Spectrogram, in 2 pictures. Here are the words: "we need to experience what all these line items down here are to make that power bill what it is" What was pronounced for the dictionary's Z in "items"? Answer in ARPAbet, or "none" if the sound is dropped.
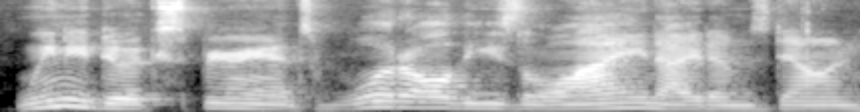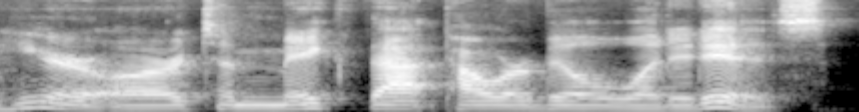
Z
